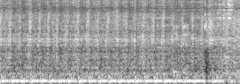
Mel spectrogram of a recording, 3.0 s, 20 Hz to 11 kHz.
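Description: A Honda CG125 motorcycle engine idles steadily up close with a loud, even low hum and constant rattling vibration from a loose magnet, a faint dip near the end.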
